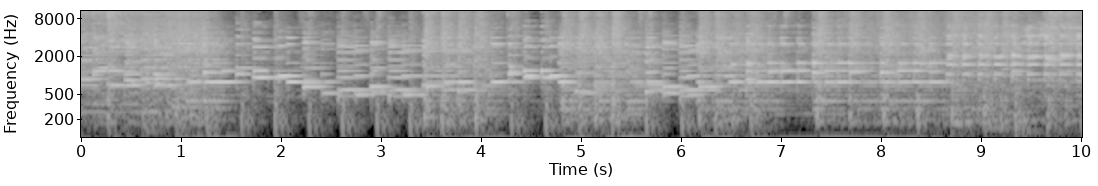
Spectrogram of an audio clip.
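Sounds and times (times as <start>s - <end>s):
drums with steady beat: 0.0s - 10.0s
live band playing dance music: 0.0s - 10.0s.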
